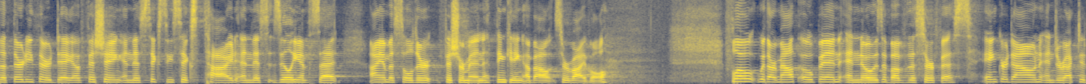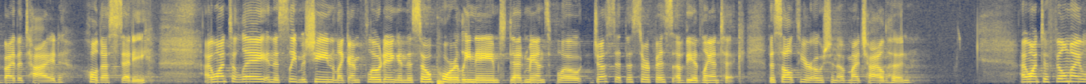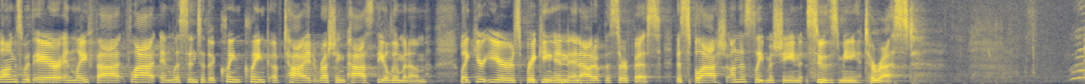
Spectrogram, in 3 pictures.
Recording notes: These performances were recorded at the Liberty Theatre in Astoria, OR on Friday, February 24th, 2023.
